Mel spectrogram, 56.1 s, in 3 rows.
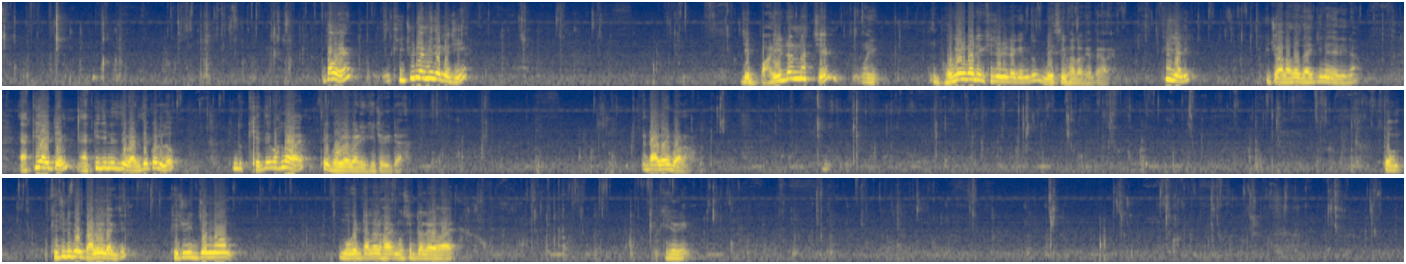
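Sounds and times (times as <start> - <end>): person chewing food: 0.0 - 5.2, 6.3 - 9.8, 11.2 - 12.4, 14.8 - 16.9, 21.1 - 21.8, 24.2 - 38.1, 39.1 - 39.6, 40.6 - 41.9, 43.4 - 56.0
wet mouth clicks and smacks: 0.0 - 5.2, 24.3 - 27.2, 43.4 - 56.0.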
